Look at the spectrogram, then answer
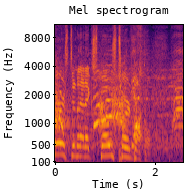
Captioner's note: screams in pain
